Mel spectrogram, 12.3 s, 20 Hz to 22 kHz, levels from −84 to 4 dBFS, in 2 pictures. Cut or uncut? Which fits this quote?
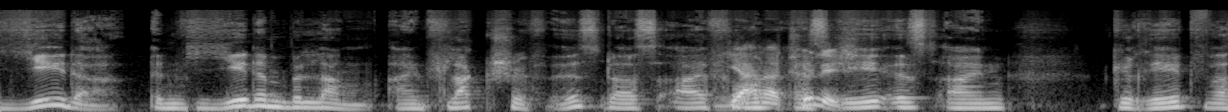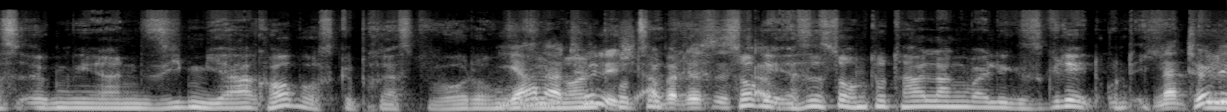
cut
